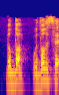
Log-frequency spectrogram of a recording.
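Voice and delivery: ordinary talk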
